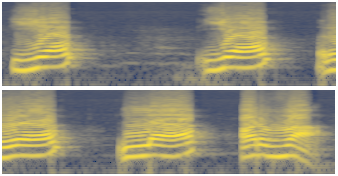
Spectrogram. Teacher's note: चारों वर्ण य, र, ल, व सघोष हैं और अल्प प्राण हैं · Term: अंतस्थ व्यंजन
